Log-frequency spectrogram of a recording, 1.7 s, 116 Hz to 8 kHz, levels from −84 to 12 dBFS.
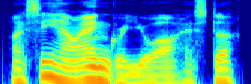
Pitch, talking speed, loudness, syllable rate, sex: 115 Hz, 250 wpm, -17 LUFS, 6.9 syllables/s, male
